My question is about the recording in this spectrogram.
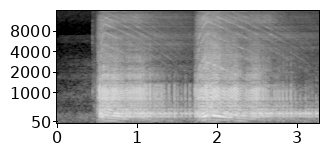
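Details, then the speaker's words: Bissell CleanView Swivel Pet upright vacuum, cleaned up: motor starts with a harsh rough grinding roar like a chainsaw; brush roll is worn out and needs replacing. "unfortunately all that work pretty much went to waste because the brush roller on this is completely shot and it sounds like a chainsaw"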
